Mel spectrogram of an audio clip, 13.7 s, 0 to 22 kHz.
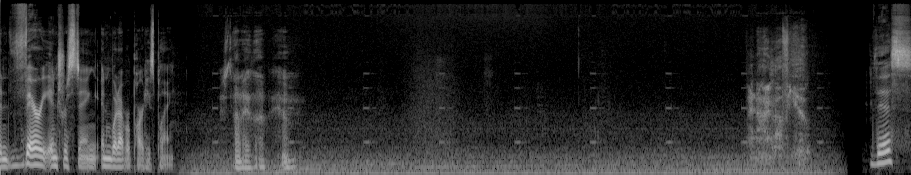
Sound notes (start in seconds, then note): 4.8 machine beeping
